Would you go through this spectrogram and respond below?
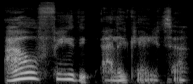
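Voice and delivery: breathy whisper of the title. Shown as a demonstration. Whispering the title to a child at bedtime. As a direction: hush it like a secret to the child. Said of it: "whispered title".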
